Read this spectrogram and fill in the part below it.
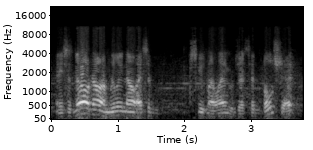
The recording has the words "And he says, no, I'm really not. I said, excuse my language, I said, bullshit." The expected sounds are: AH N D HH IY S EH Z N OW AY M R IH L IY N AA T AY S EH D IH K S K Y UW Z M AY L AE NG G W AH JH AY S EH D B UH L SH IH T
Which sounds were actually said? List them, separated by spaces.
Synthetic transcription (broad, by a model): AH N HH IY S EH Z N OW AY M R IH L IY N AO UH AY S EH D IH K S K Y UW Z M AY L AE NG G W AH JH AY S EH D B UH L SH IH T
